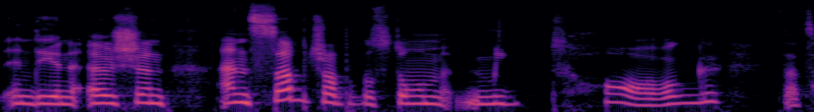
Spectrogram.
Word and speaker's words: Mitag: We have Hurricane Cristina in the eastern Pacific, Cyclone Nanauk in the North Indian Ocean, and subtropical storm Mitag, that's how that's pronounced, in the northwest Pacific.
